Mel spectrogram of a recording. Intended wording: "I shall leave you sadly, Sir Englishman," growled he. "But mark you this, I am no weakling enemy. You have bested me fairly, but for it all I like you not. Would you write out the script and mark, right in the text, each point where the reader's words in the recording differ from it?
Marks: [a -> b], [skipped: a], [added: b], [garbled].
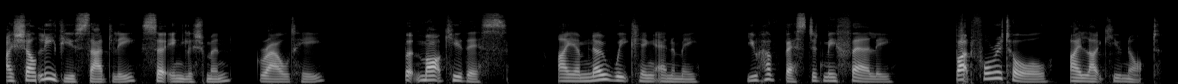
"I shall leave you sadly, Sir Englishman," growled he. "But mark you this, I am no weakling enemy. You have bested me fairly, but for it all I like you not.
